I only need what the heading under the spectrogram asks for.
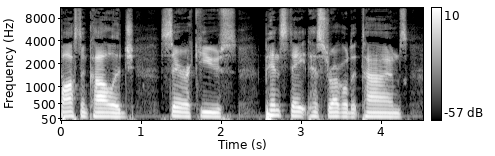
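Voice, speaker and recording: A man with an ordinary speaking voice and an American accent talks at a moderate pace and medium pitch, dry and close with no echo on a very clean recording with a silent background. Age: 40s. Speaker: podcast host. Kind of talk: casual sports talk.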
